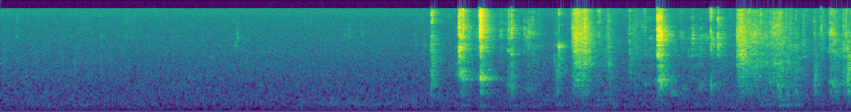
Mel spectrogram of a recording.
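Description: Quiet room for about three seconds, then crisp chips being bitten and chewed: a run of sharp, irregular crunches.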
